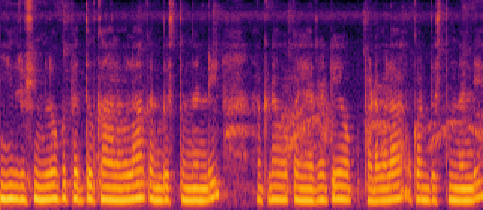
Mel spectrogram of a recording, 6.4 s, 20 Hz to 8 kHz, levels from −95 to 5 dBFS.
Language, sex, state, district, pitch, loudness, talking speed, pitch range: Telugu, female, Andhra Pradesh, Krishna, 180 Hz, -14 LUFS, 130 wpm, 170-190 Hz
